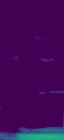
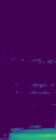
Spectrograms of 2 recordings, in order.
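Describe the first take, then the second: First: او pronounced "oo" as in food; u vowel demonstration. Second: او pronounced "oh", held evenly; o vowel demonstration. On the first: Teacher naming the next underneath vowel, clear "oo" demonstration. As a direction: say او as a close long "oo". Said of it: "پھر یہ ہے او". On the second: Teacher naming an underneath vowel to learners, clear "o" demonstration. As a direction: say او as a rounded long "o". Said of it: "اور یہ ہے او". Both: Shown as a demonstration.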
